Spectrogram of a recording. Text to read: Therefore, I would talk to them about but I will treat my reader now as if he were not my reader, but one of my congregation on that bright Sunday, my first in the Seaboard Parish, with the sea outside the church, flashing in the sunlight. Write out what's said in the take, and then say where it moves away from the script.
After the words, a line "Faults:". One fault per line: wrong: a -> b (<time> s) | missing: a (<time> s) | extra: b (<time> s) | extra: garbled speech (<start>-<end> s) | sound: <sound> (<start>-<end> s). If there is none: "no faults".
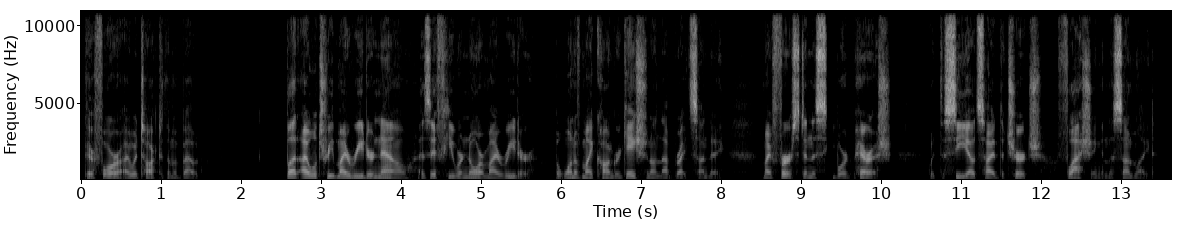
Therefore, I would talk to them about but I will treat my reader now as if he were nor my reader, but one of my congregation on that bright Sunday, my first in the Seaboard Parish, with the sea outside the church, flashing in the sunlight.
Faults:
wrong: not -> nor (4.8 s)
sound: dropout (9.3-9.4 s)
